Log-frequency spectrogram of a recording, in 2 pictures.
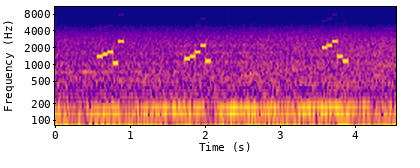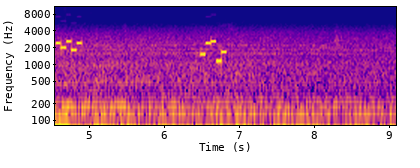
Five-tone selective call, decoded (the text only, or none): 45611 34692 89942 08870 50026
